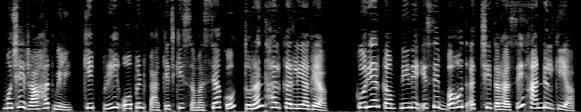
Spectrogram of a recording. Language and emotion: Hindi, happy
